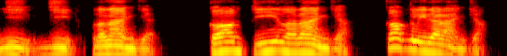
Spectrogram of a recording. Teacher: recuerden esa a nasalizada a media nasalizada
